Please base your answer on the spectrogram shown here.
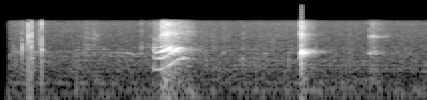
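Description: Several short, abrupt voiced catches with a quick inward gasp, spaced irregularly in a quiet room; hiccups in a young child.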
